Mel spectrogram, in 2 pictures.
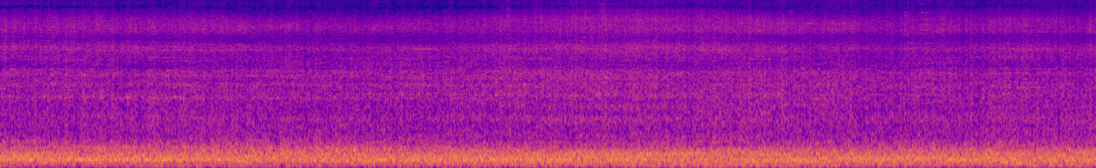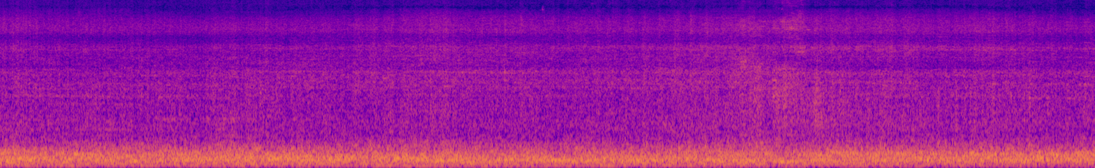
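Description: Freight train cars, covered hoppers and boxcars, rolling past: a steady rumble of steel wheels on the rails.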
